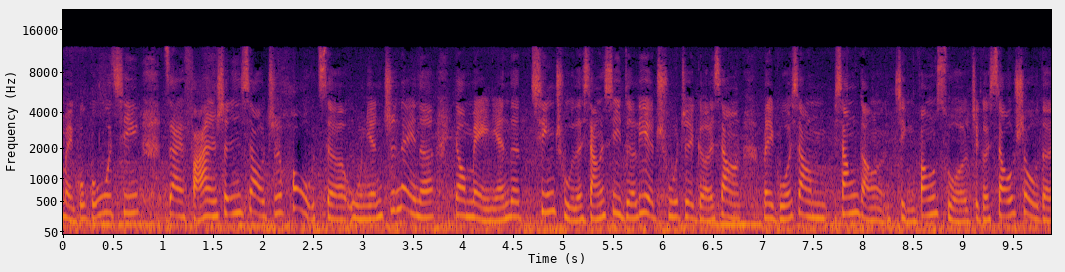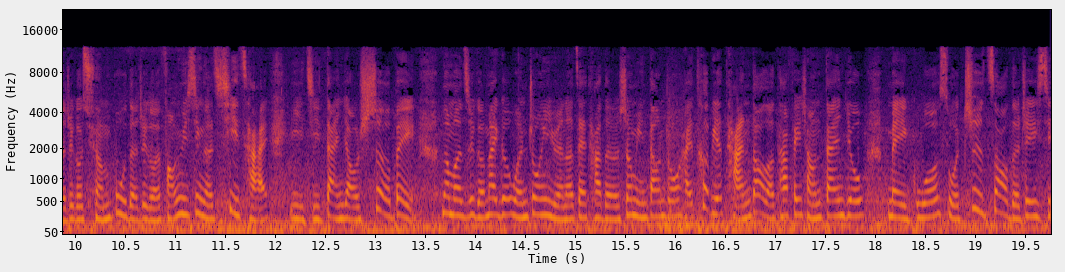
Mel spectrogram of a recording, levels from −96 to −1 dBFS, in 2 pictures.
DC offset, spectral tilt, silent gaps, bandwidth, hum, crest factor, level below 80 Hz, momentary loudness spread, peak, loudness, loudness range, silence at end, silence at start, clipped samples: under 0.1%; -4.5 dB/octave; none; 12.5 kHz; none; 18 dB; -42 dBFS; 3 LU; -10 dBFS; -30 LUFS; 1 LU; 0 s; 0 s; under 0.1%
